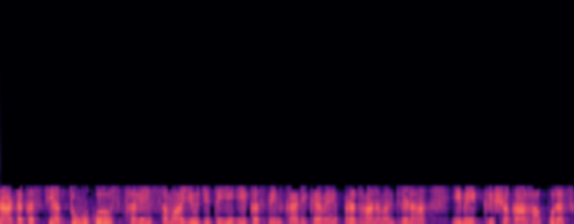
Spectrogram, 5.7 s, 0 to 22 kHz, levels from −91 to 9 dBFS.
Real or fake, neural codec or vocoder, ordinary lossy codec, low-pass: real; none; none; 3.6 kHz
